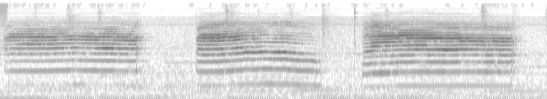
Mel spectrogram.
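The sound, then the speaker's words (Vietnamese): A cat meowing from the upper house: three long, drawn-out cries with rich harmonics, each lasting over a second and separated by short pauses, clear and unaccompanied by talk. “thì từ trên nhà trên có tiếng mèo kêu lên vang vọng.”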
